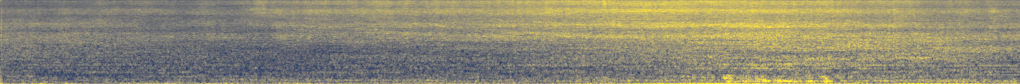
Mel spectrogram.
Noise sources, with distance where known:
engine of unclear size, near

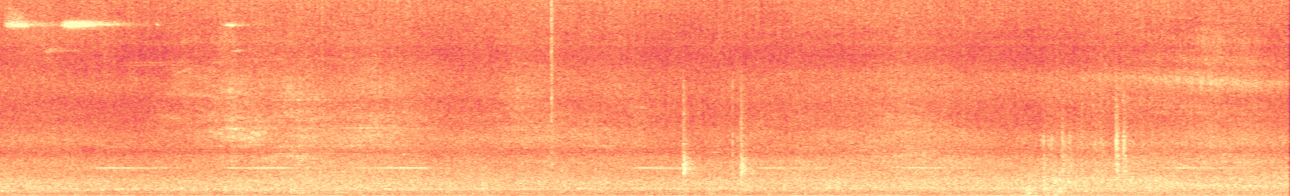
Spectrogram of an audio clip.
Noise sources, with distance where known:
unidentified alert signal

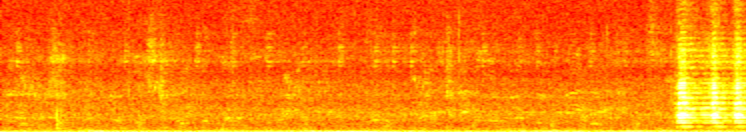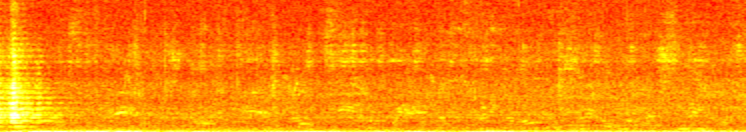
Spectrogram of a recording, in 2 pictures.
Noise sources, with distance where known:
car horn, near
music from an unclear source, near

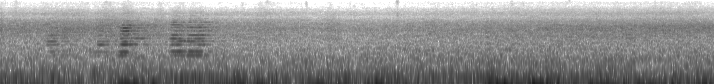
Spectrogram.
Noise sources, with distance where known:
car horn, near

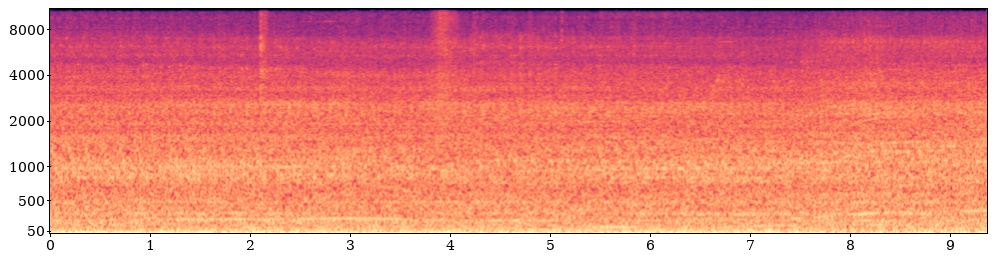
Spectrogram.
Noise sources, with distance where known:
engine of unclear size

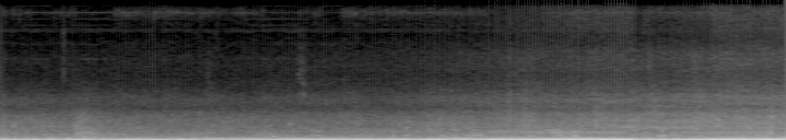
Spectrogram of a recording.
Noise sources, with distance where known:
medium-sounding engine, near
person or small group talking, far

